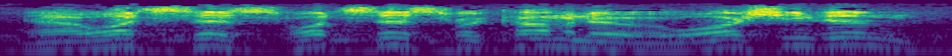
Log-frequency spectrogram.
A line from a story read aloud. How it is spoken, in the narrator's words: the fat man shaving in the Pullman washroom grunts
